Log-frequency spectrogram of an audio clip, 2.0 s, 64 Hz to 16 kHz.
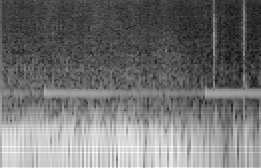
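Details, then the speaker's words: Big-turbo Chevrolet Cobalt SS on E85, right after a cold start: low, lumpy idle pulsing unevenly and sagging near stalling; mild misfire, choppy under boost, check engine light on; owner suspects gummed-up spark plugs. "so yeah I know that's the thing but it does misfire a little bit it's not like a bad misfire"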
